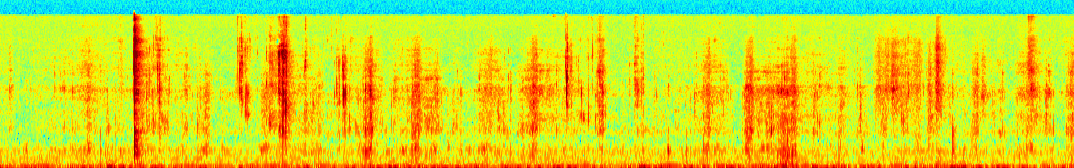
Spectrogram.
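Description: Close-miked chewing and biting of a mouthful of rice and beef sausage: wet mouth sounds and many short sharp clicks, the loudest about a second and a half in.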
